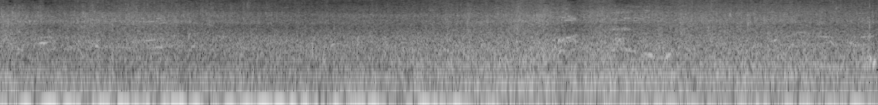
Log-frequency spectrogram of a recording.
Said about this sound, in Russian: Мне так нравится, что вода поднимается сюда. Как будто она злится. Она поднимается там, а потом попадает сюда. Вода холодная.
